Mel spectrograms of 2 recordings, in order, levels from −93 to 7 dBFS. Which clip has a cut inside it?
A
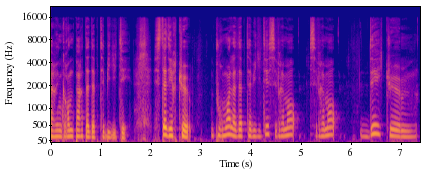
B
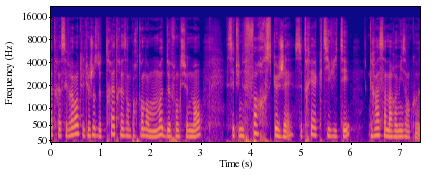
A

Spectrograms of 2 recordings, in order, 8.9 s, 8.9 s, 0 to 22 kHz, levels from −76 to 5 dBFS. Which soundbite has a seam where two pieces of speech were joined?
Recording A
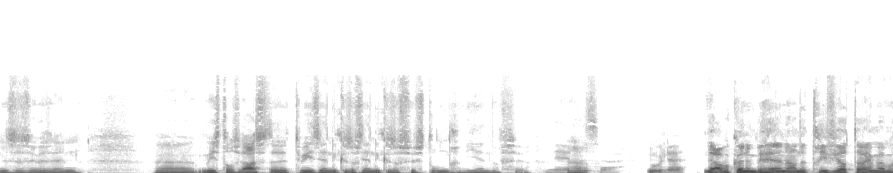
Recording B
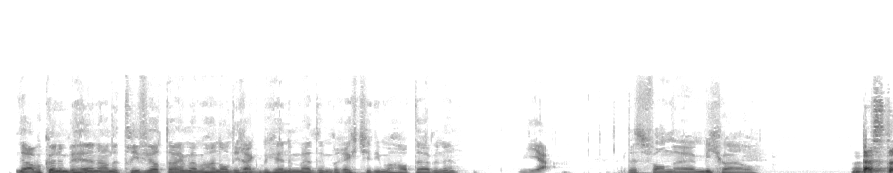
A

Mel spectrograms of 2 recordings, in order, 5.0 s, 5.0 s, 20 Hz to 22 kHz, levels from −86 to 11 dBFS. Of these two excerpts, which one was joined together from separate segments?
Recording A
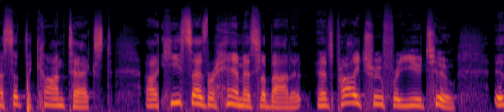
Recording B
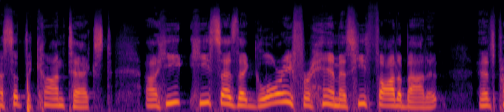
A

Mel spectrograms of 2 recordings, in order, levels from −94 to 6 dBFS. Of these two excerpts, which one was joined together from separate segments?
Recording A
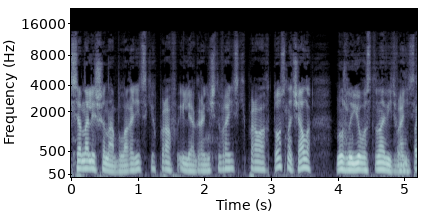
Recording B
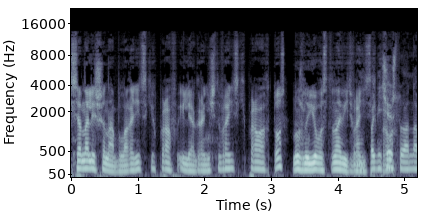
B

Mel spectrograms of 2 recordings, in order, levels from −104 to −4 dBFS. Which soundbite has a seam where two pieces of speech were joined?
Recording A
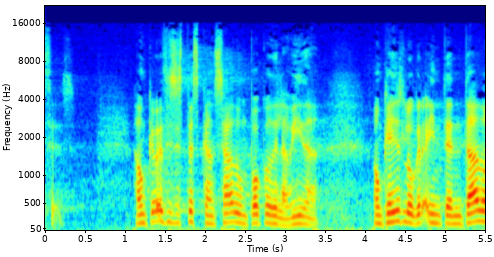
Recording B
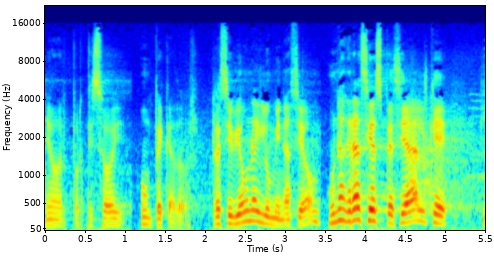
B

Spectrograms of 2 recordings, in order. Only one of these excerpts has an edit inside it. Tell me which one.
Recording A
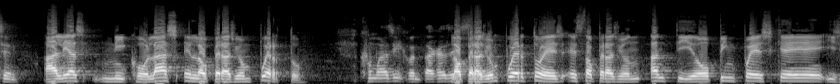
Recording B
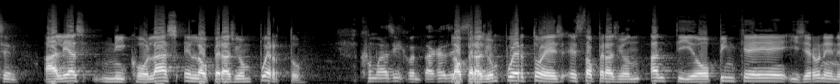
B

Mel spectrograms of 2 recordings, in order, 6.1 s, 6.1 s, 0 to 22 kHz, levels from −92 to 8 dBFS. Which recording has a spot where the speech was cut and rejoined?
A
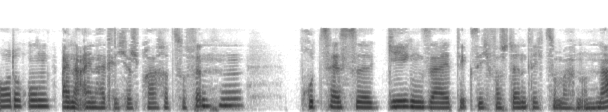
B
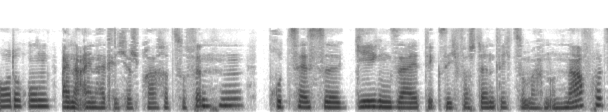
B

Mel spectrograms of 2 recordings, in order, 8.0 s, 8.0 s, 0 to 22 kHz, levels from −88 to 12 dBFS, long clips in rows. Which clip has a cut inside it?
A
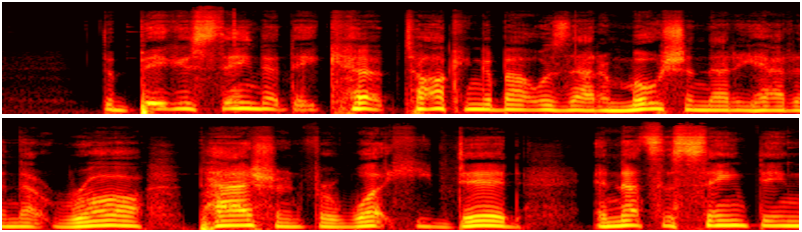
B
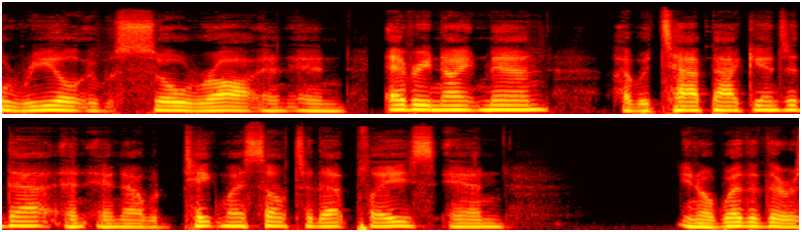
B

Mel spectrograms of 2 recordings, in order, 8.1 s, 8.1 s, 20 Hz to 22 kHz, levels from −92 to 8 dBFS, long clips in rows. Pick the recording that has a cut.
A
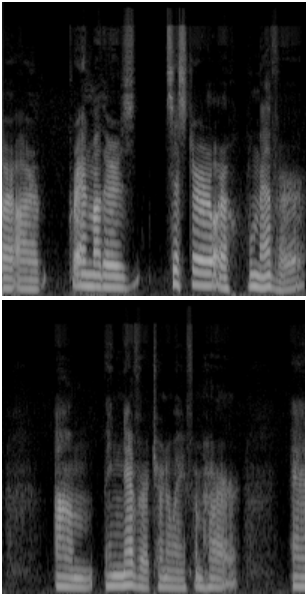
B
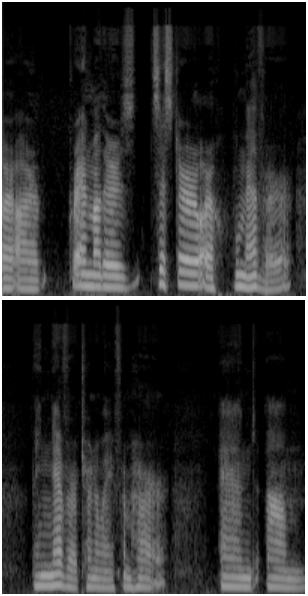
B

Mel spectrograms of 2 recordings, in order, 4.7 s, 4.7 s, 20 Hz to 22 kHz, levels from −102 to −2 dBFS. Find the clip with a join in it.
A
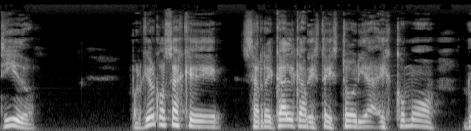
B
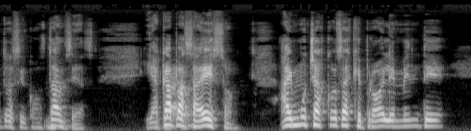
A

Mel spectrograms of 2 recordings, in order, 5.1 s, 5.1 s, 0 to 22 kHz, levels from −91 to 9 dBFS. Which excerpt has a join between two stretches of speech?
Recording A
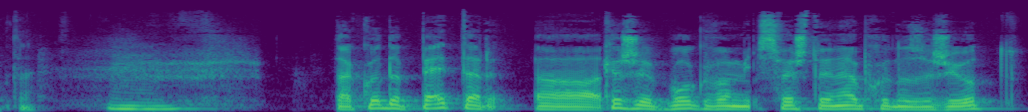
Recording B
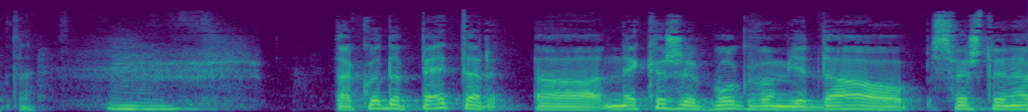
A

